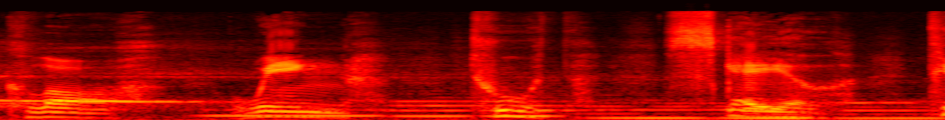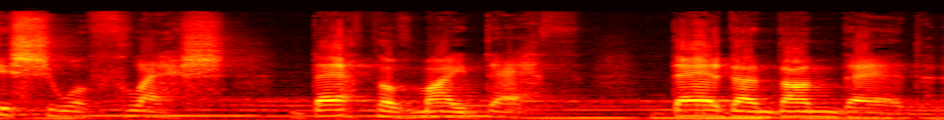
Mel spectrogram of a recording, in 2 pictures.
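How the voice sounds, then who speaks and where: A man's voice: mid-range voice, fairly even intonation, very slow, creaky, pauses often, music in the background. An actor playing an imperious vampire lord in a radio play, chanting to his minions in a grand, brooding manner. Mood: incantatory, menacing.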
